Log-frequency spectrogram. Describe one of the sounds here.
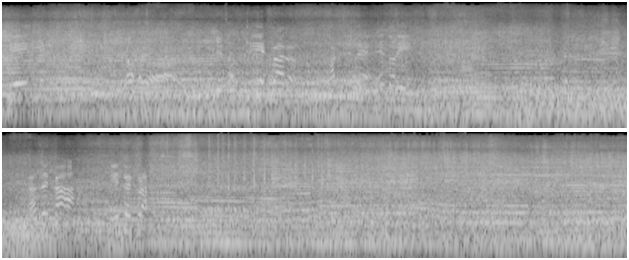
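Small motorbike engines whine and rev as they race past.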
